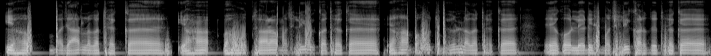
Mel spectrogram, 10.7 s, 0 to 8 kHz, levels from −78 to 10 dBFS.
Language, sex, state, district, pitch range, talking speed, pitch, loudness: Angika, male, Bihar, Begusarai, 100-110 Hz, 110 wpm, 105 Hz, -16 LUFS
